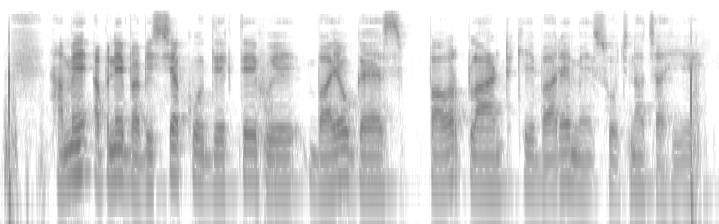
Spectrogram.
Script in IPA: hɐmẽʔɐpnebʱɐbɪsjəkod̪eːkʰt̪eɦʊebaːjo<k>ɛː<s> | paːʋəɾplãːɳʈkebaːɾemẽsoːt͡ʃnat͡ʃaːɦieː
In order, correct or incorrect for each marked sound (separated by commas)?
incorrect, correct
